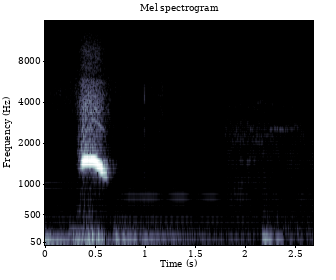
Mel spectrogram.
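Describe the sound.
A single short, sharp human whistle, slightly falling in pitch, given as a command for an animal to stay, followed by quiet with a low background rumble.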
